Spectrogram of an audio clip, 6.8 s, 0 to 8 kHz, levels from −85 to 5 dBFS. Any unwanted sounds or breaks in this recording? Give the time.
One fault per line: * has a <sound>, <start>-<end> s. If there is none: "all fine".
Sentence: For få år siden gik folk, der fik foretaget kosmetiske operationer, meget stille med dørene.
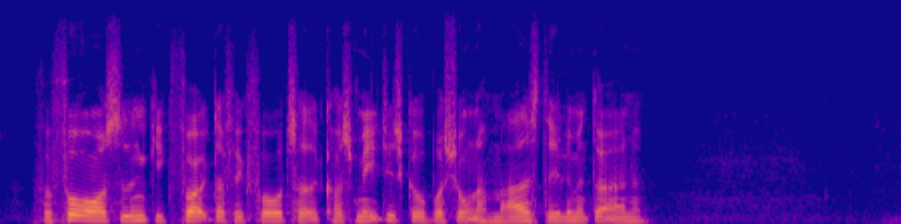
all fine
